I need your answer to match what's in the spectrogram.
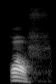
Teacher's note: pangkal lidah bertemu dengan langit-langit yang lunak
